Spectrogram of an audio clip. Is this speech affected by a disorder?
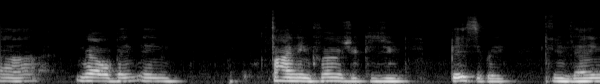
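Yes: cerebral palsy; speaks coherently.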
